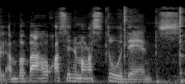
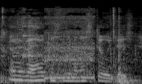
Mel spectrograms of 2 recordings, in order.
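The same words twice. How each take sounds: First: Said in the usual way. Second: Mock the teacher under your breath; sneering echo in a put-on voice; mocking mimicry. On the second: Student parrots the teacher's complaint.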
